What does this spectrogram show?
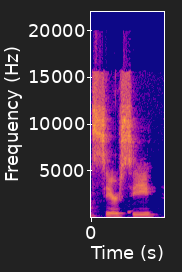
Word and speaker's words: Circe: from her perspective in a novel called cersei c-i-r-c-e not spelled like game of thrones it's excellent listen to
